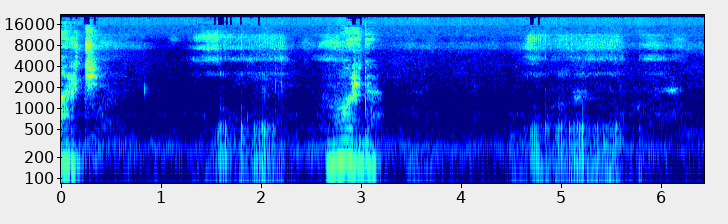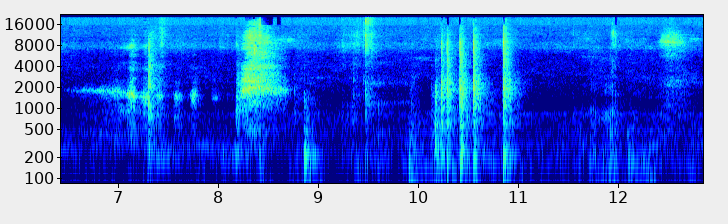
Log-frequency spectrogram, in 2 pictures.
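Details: A sleeping French Bulldog snores in low, rumbling bursts while a person speaks softly nearby.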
